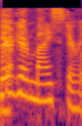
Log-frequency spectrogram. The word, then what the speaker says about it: Bürgermeister: Bürgermeister. – Oh, Bürgermeister. – In. Bürgermeisterin, meaning female. – Bürgermeisterin. – Yeah, right. – Bürgermeisterin. – Bürgermeister is male. – The gates, Bürgermeisterin.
